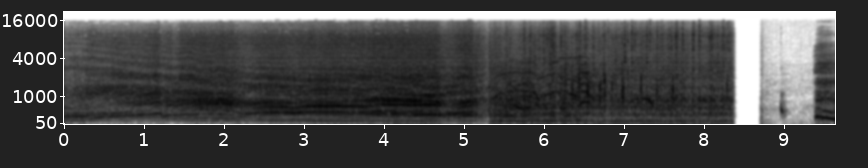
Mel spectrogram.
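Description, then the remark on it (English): A truck engine revs loudly and steadily, its pitch rising and falling, then shifts into a rougher rumbling drive with clattering bursts before cutting off abruptly near the end. “roll the truck, baby. Roll that truck one more time.”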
